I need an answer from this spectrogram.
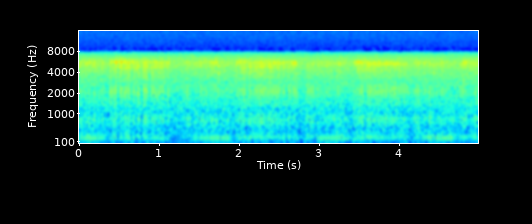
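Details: Two-month-old Maine Coon kitten named Tommy purring on a weekend morning, a continuous low vibrating rumble pulsing roughly once a second as it alternates between in-breath and out-breath, quiet and close.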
